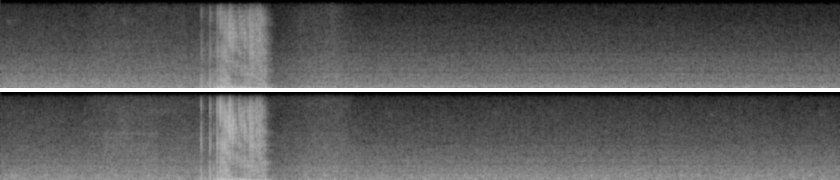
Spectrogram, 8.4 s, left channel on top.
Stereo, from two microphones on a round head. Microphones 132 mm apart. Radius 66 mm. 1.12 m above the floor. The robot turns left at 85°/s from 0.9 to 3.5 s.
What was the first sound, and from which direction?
Tearing paper, 105° right.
